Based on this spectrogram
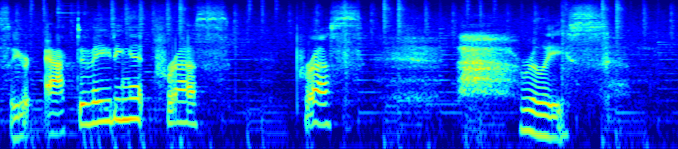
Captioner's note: exhales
